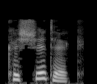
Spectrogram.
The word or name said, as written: cushitic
